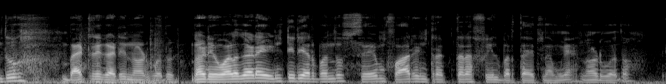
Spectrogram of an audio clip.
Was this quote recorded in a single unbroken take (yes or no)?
no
